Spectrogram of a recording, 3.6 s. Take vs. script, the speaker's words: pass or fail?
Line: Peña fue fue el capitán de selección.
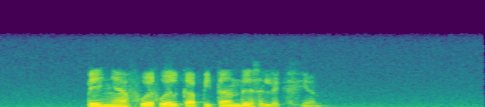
pass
